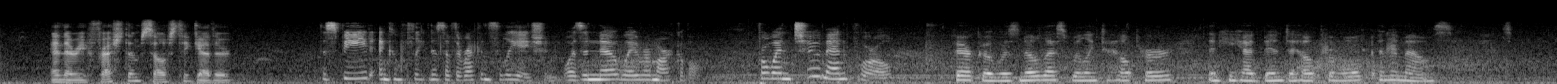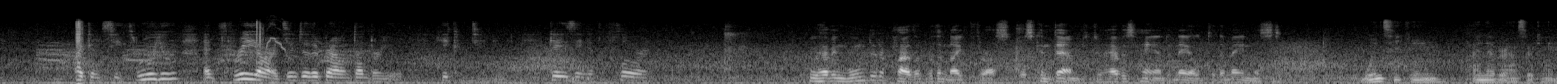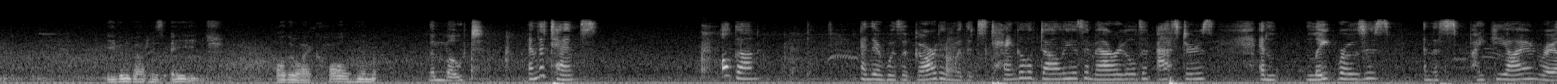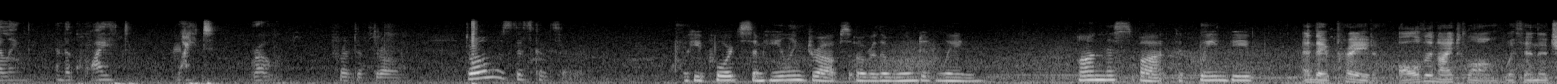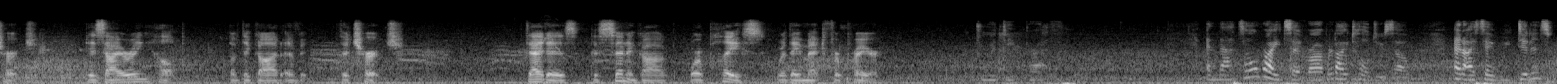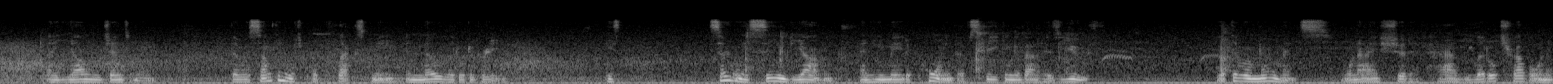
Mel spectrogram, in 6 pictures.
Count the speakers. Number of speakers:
seven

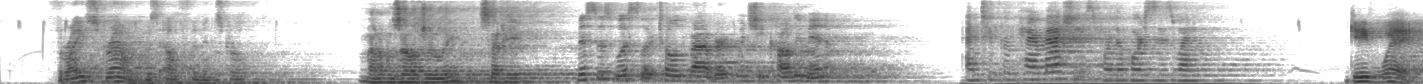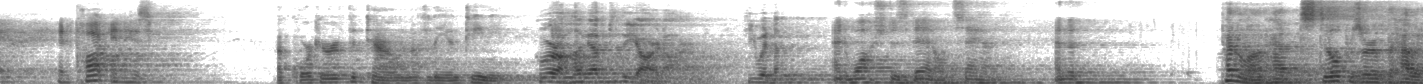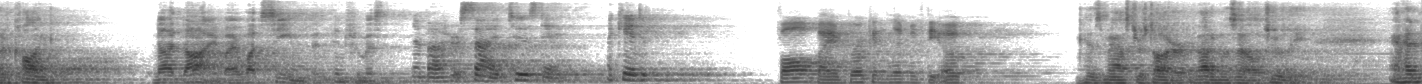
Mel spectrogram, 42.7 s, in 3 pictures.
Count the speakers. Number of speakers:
seven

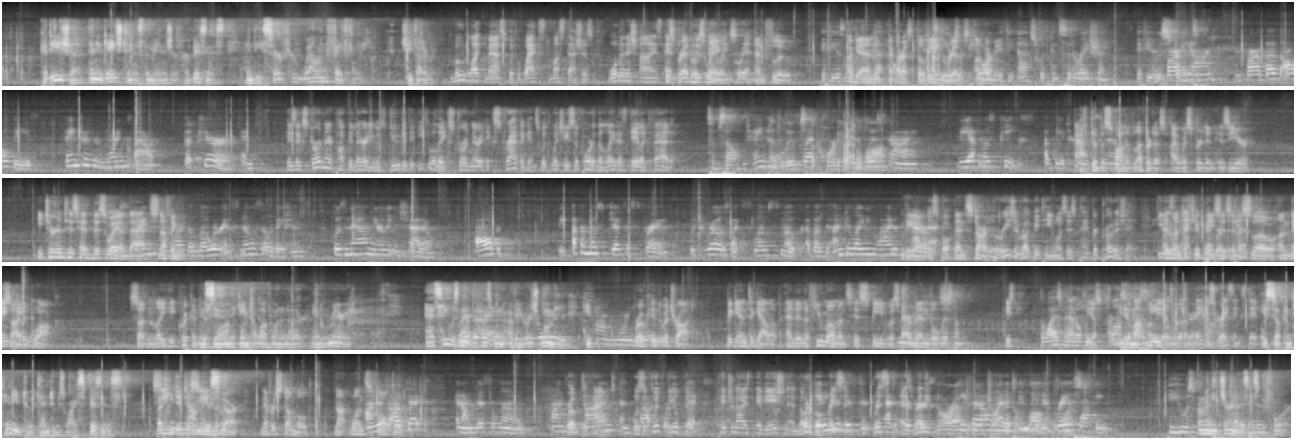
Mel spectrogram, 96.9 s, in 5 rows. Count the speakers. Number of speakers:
five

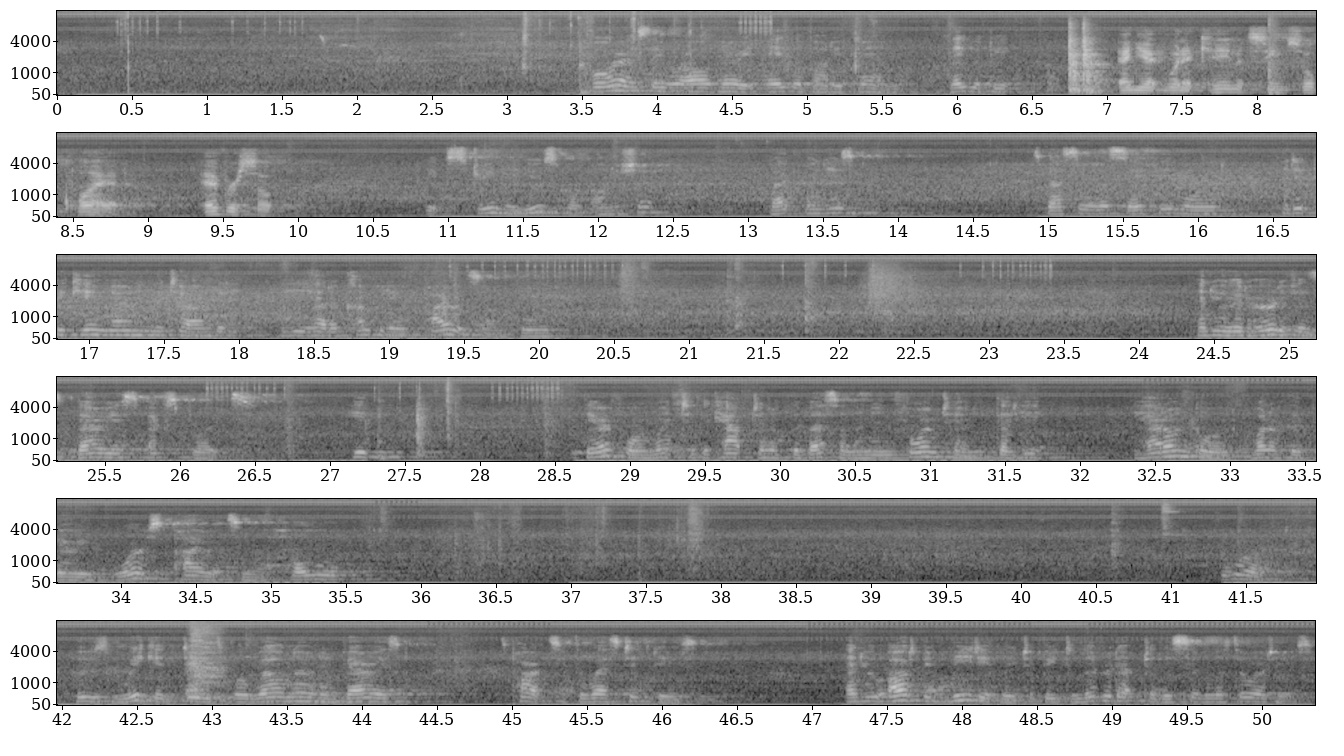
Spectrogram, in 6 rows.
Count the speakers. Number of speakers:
three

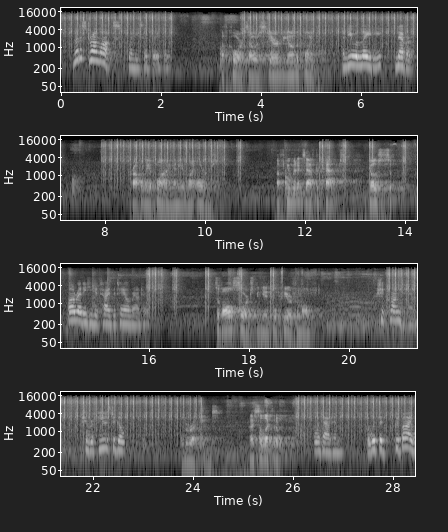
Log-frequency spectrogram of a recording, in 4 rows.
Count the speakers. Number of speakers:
two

